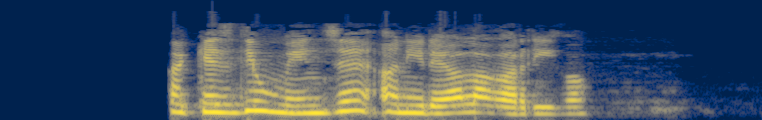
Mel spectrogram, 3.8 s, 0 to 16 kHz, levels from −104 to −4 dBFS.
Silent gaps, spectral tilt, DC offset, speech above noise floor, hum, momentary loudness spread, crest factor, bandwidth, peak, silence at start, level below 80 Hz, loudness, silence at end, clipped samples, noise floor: none; -6.5 dB/octave; under 0.1%; 47 dB; none; 11 LU; 12 dB; 7 kHz; 0 dBFS; 0.85 s; -58 dBFS; -11 LUFS; 0.9 s; under 0.1%; -57 dBFS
